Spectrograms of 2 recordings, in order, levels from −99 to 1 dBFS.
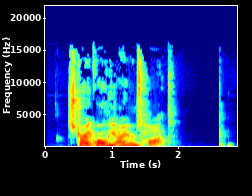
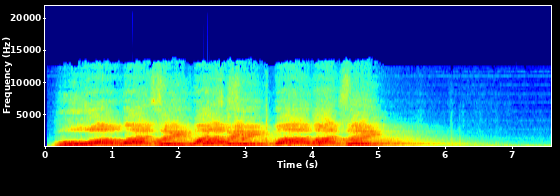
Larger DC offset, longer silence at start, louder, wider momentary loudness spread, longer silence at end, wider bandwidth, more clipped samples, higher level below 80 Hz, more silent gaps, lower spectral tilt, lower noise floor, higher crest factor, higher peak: neither; first, 0.35 s vs 0.1 s; second, -16 LUFS vs -11 LUFS; about the same, 12 LU vs 12 LU; second, 0.1 s vs 1.45 s; first, 16 kHz vs 13.5 kHz; neither; second, -56 dBFS vs -46 dBFS; neither; about the same, -4.5 dB/octave vs -4.5 dB/octave; first, -85 dBFS vs -42 dBFS; first, 18 dB vs 12 dB; about the same, 0 dBFS vs 0 dBFS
